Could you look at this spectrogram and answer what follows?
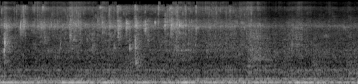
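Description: Running tap water splashing steadily into a sink as someone rinses their eyes at an office, a close, continuous wash of water with no voices.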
